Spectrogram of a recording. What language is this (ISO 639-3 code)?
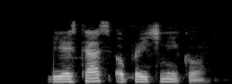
epo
